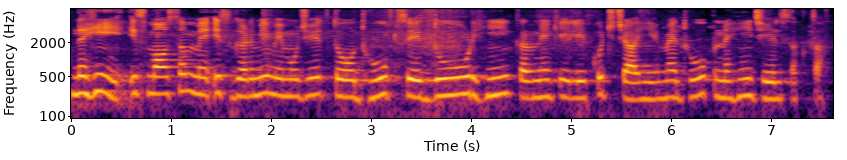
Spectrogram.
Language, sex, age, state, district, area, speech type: Hindi, female, 18-30, Bihar, Madhepura, rural, read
